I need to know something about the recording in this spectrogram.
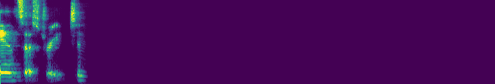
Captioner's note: audio cuts out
